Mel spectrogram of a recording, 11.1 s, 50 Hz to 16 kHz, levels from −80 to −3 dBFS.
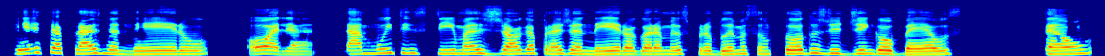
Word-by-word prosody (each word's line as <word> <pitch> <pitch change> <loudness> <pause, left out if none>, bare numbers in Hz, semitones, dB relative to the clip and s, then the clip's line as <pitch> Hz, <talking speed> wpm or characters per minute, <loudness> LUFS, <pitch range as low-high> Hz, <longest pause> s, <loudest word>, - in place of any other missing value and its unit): Deixa 280 +5 +1
para 235 +1 +3
janeiro, 215 -1 -1 0.4
olha, 195 -4 +1 0.3
está 220 0 +1
muito 260 +4 -3
em 265 0 -3 0.2
cima 235 +1 0
joga 230 +3 +1
para 230 -1 -1
janeiro, 210 -2 +1
agora 200 0 +1
meus 215 +2 -3
problemas 210 +2 -2
são 215 0 -7
todos 240 +1 +3
de 250 0 +1
jingle 225 +2 +3
bells, 195 +3 +1 0.8
então 225 +4 +2
220 Hz, 110 wpm, -24 LUFS, 205-235 Hz, 0.8 s, para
